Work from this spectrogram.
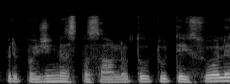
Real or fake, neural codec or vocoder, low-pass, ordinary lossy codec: real; none; 9.9 kHz; AAC, 32 kbps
